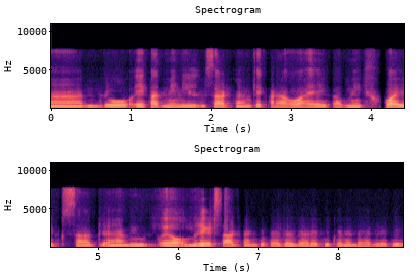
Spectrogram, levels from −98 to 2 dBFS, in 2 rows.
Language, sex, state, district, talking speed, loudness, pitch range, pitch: Hindi, male, Maharashtra, Mumbai Suburban, 150 wpm, -23 LUFS, 105-115 Hz, 110 Hz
